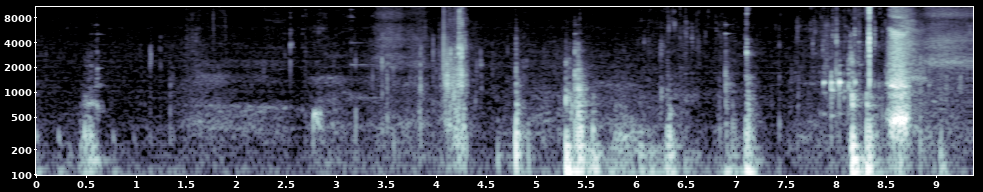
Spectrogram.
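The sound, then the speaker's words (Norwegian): Wine being spat out during a blind wine tasting, heard as a few wet spurts and slurps scattered among quiet pauses, the last ones the loudest. “Og spytte. Ja, vi spytter også.”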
